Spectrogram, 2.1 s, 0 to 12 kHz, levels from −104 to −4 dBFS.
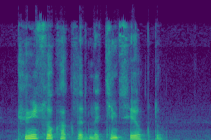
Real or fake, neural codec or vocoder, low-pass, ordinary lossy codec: real; none; 9.9 kHz; Opus, 32 kbps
